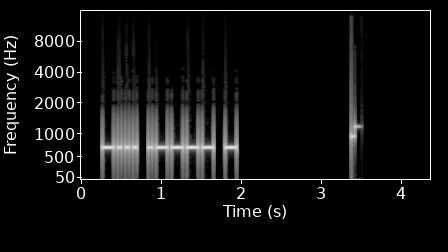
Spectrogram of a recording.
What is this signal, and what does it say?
Morse code, heard as a keyed tone, about 25 wpm, 700 Hz. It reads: B1T
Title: Three Challenging Letter-Number Combinations 25wpm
